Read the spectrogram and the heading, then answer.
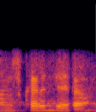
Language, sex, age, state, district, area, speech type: Malayalam, male, 18-30, Kerala, Palakkad, urban, conversation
